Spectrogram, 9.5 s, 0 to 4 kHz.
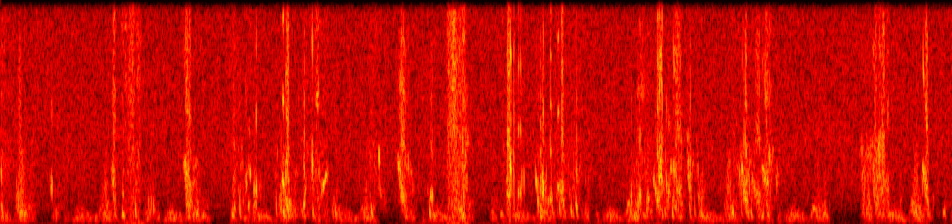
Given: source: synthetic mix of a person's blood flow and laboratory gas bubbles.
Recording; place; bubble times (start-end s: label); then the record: Doppler ultrasound of blood flow; precordium
0.00-0.11 s: bubbles
0.15-0.23 s: bubbles
0.48-0.55 s: bubbles
1.10-1.29 s: bubbles
1.32-1.40 s: bubbles
1.45-1.58 s: bubbles
1.81-1.97 s: bubbles
2.28-2.61 s: bubbles
2.73-3.42 s: bubbles
3.67-3.90 s: bubbles
3.95-4.16 s: bubbles
4.26-4.36 s: bubbles
4.58-4.71 s: bubbles
4.97-5.27 s: bubbles
5.31-5.92 s: bubbles
6.27-7.07 s: bubbles
7.26-7.80 s: bubbles
8.21-8.30 s: bubbles
8.59-8.91 s: bubbles
8.97-9.02 s: bubbles
9.20-9.34 s: bubbles
9.42-9.48 s: bubbles
From the record:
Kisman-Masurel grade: 243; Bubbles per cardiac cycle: several, 3 to 8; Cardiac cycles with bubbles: 100%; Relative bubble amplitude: loud (0.450 to 0.775); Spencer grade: 3 (all of the cardiac periods contain showers or single bubble signals, but not dominating or overriding the cardiac motion signals); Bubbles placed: anywhere in the cardiac cycle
